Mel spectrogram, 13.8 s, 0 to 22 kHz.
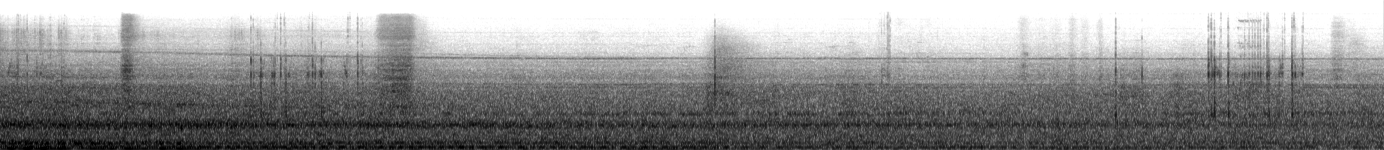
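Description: CN SD70M-2 diesel-electric locomotive and its string of freight cars rolling slowly past, the locomotive's EMD 16-cylinder two-stroke diesel humming steadily and fading as it draws away. A faint high whine carries through, with a few sharp metallic clanks from the train.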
